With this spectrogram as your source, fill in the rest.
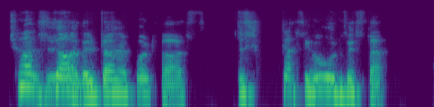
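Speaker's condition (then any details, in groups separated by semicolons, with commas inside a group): Cerebral palsy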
